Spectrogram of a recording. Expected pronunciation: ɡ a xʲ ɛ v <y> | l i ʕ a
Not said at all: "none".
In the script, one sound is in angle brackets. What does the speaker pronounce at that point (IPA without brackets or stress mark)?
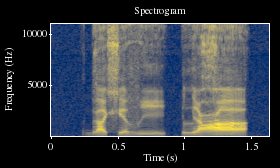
i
